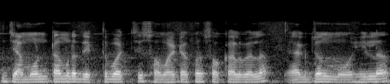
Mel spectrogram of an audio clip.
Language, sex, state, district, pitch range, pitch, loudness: Bengali, male, West Bengal, Paschim Medinipur, 115-130 Hz, 120 Hz, -17 LUFS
